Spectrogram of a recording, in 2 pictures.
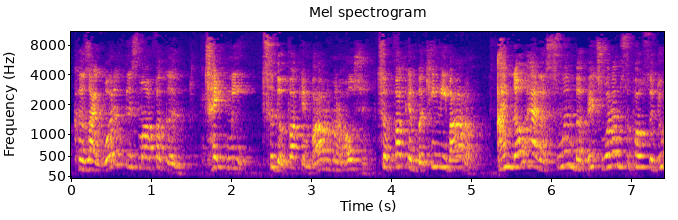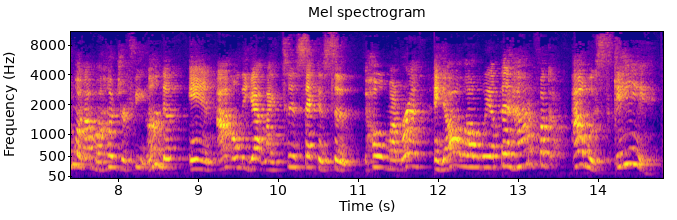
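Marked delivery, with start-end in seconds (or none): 5.3-14.8 high-pitched retold panic; scared. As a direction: protest in comic alarm, pitched high.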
